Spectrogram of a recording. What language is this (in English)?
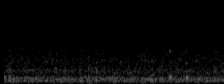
Urdu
